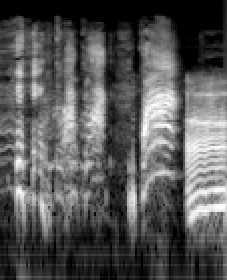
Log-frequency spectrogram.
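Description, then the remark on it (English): A person imitates a duck, making a run of raspy, nasal quacks, ending in one longer, buzzing quack; no actual words are spoken. “I always wore that Donald Duck hoodie in the back, and I would just sit in there and, you know, crack.”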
